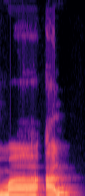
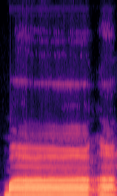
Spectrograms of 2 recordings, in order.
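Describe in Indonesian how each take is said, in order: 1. Kata ini berakhir dengan bunyi n. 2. Kata ini berakhir dengan vokal panjang tanpa n. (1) "jadi jadi ma'an dibaca" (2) "kalau berhenti nanti dibaca ma'a"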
